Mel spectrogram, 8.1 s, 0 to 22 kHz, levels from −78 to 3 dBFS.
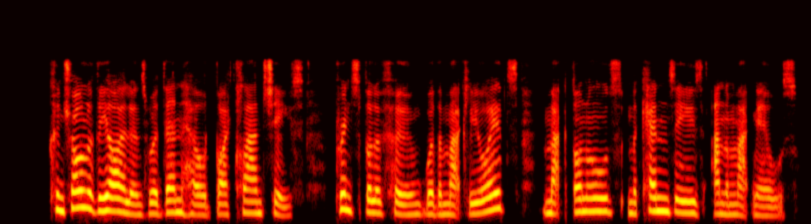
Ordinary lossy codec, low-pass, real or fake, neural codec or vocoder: none; 7.2 kHz; fake; codec, 16 kHz, 8 kbps, FreqCodec, smaller model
